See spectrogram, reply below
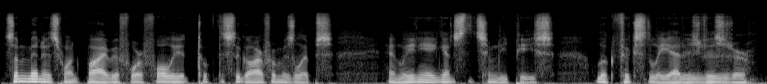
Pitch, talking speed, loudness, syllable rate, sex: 95 Hz, 170 wpm, -19 LUFS, 5.8 syllables/s, male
